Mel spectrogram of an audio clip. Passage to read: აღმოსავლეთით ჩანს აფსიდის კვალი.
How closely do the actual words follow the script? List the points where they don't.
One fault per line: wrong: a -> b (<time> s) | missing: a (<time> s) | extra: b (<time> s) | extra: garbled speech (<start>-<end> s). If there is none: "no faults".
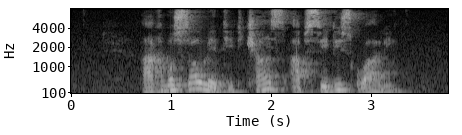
no faults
